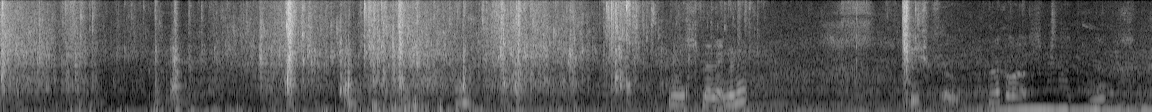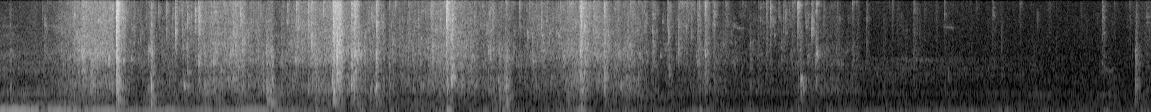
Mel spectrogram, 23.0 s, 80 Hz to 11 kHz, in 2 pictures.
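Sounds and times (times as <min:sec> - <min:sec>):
water sloshing in washing machine: 0:00.0 - 0:23.0
low hum: 0:03.7 - 0:14.5.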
